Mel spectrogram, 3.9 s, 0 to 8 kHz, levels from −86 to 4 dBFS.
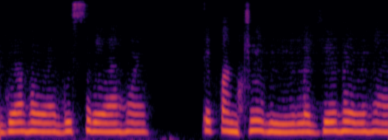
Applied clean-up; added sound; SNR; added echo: neural mask model DeepFilterNet 3.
